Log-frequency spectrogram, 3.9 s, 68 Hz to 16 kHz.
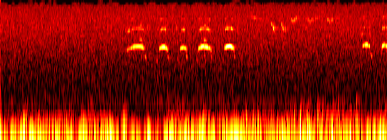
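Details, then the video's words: At Loch Arkaig Nest One on 5 May 2024, a female Osprey on the nest begs her mate for fish. Five or six clear, arching whistles come quickly in a row, then a few fainter notes follow, all over a constant low wind roar. "Aida calls for fish but Garry LV0 just ignores her on Loch Arkaig Osprey Nest One"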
